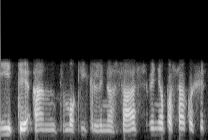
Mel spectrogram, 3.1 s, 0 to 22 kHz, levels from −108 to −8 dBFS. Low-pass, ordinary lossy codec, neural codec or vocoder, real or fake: 3.6 kHz; Opus, 24 kbps; none; real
